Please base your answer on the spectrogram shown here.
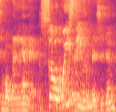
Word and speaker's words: Willamette: willamette you know uh-huh so then element it's willamette so we see from michigan mackinac but it's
